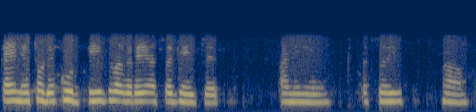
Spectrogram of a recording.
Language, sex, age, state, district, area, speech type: Marathi, female, 18-30, Maharashtra, Sangli, rural, conversation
